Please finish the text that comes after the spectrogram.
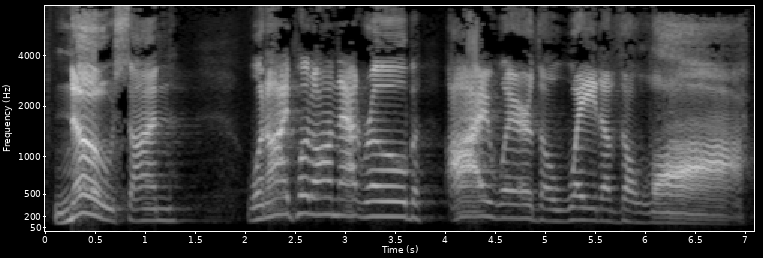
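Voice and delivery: slow, grave, weighty voice of the law; stern judge. Retold or imitated. Judge rebuking a student who asked for his robe, slow and grave. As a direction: lay down the law slowly to a cheeky boy. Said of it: "but that was the tone".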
